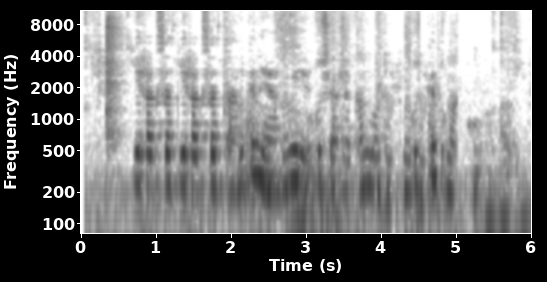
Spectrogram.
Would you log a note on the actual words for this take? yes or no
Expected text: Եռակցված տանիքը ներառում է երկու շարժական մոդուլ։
yes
